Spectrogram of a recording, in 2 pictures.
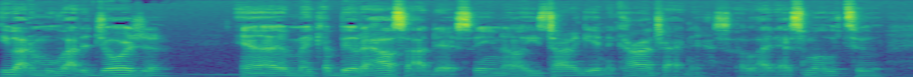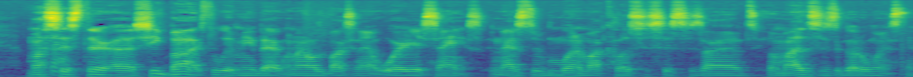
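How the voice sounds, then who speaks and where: Words come very fast in a monotone, flat intonation. Room echo is audible. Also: man. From US South, Fayetteville, North Carolina. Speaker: rapper. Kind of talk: casual interview.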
